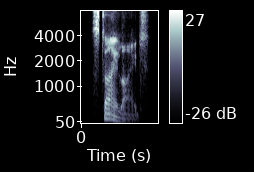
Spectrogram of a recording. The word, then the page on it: stylite: British English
